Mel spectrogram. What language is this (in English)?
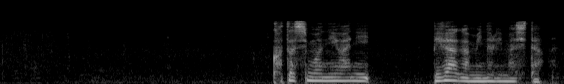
Japanese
